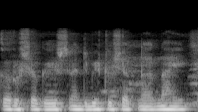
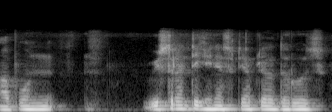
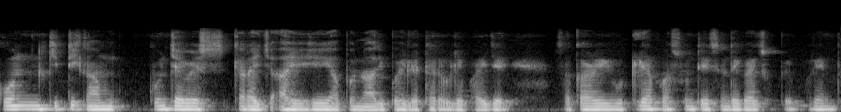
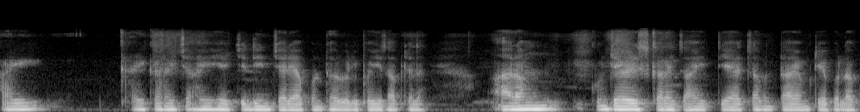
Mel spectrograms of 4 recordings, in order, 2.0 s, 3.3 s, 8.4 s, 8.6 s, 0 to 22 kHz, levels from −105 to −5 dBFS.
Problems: none marked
